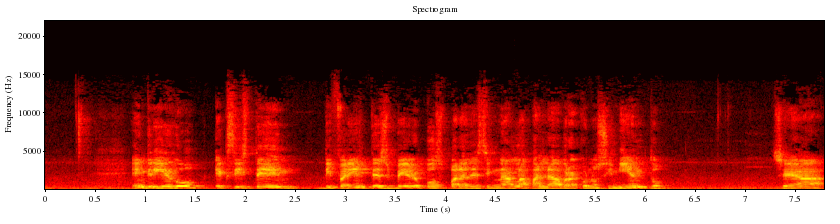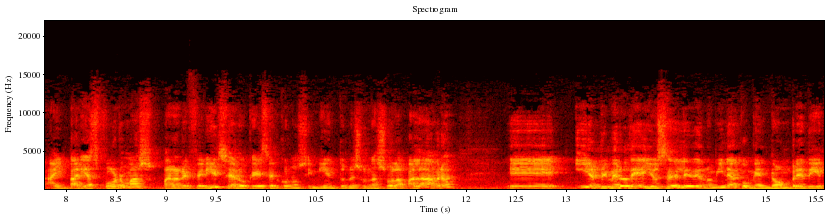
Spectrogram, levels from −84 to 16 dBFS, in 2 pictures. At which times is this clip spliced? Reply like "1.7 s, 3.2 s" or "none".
14.0 s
